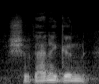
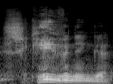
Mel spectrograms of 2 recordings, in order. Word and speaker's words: Scheveningen: a6 pawn structure, classical, what Americans would call Scheveningen structures, which the Dutch would cringe at for my pronunciation. Scheveningen is a better attempt.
